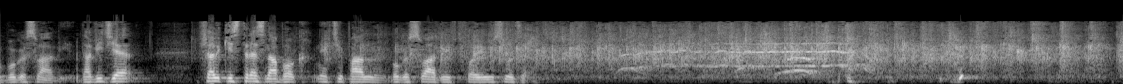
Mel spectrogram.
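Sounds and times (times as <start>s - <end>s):
speech: 0.0s - 5.6s
crowd applause: 3.3s - 11.2s
crowd cheering and whooping: 6.0s - 9.8s.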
